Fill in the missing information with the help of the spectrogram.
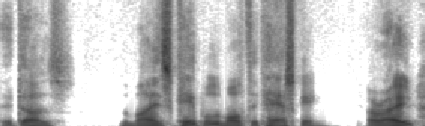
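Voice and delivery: ordinary delivery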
